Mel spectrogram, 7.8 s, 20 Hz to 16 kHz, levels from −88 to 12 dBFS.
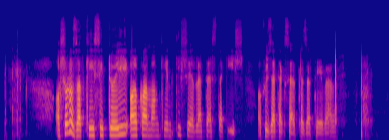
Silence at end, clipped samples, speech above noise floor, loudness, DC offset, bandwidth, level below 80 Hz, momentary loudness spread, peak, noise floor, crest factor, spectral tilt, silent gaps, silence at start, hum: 0.45 s; under 0.1%; 28 dB; -24 LUFS; under 0.1%; 9.8 kHz; -84 dBFS; 23 LU; -2 dBFS; -53 dBFS; 24 dB; -6 dB/octave; none; 0.3 s; none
